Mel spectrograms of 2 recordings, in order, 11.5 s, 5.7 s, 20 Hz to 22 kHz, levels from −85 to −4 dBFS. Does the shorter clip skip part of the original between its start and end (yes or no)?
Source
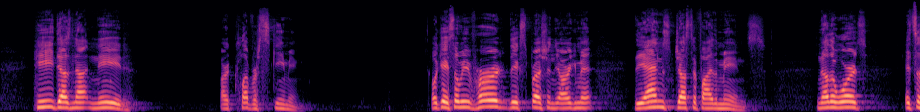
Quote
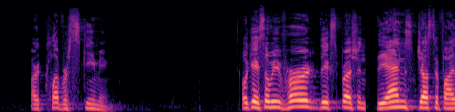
yes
